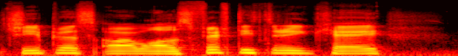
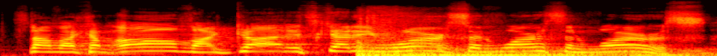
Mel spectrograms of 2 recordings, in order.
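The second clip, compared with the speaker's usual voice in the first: disgusted; 8 semitones higher than usual. Real, not acted. Streamer reacting to an ugly car, high and appalled. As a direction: recoil at each worse picture.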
